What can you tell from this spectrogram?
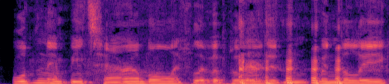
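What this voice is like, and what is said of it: Mock whiny Manchester accent. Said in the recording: “is that your Manchester accent? ... Their horrible Manc whine.”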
